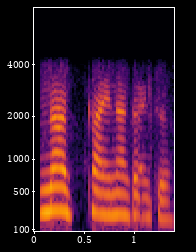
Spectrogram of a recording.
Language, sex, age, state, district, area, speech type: Goan Konkani, female, 18-30, Goa, Canacona, rural, conversation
